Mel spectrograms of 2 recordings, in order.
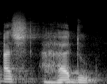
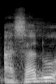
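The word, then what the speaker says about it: أشهد: ada Tuhan selain Allah dibacanya Ashadu lamun dibacana asadu Alla ilahaillallah wa asadu Anna Muham Rasulullah Hartina teu nyambung macan bahwa teu Aya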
